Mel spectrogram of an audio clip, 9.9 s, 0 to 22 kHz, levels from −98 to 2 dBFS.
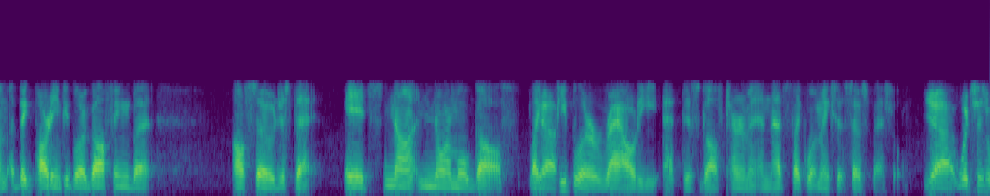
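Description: From start to end, the speech carries plainly audible G.729 codec damage: rebuilt from a vocal tract model and sparse pulses, it sounds rough and synthetic. That texture, unlike simple telephone band-limiting to 300 Hz to 3.7 kHz, fits an 8 kbit/s G.729A link, with nothing above 3.8 kHz.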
